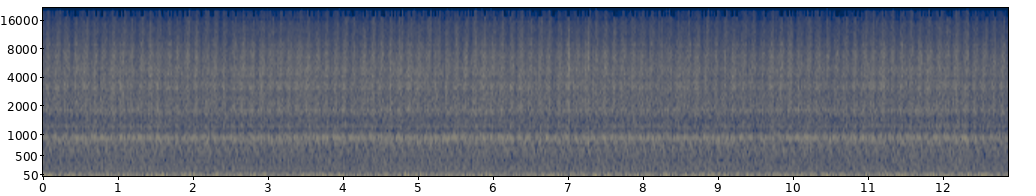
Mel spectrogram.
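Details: Neighbor's Hitachi air conditioner outdoor unit running in winter, said to run year-round and be especially loud in summer and winter: steady heavy drone with a constant low hum and faint mid tone; abnormally loud running, cause unclear.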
